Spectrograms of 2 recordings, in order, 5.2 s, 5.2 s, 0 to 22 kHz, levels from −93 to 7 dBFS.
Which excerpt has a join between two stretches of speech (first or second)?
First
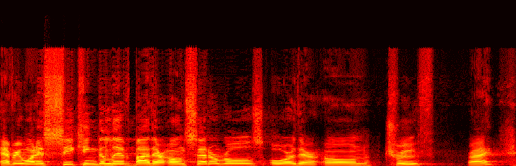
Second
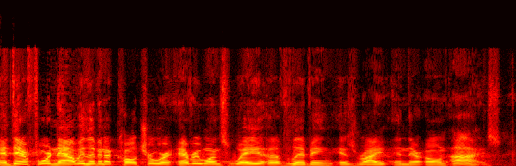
first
